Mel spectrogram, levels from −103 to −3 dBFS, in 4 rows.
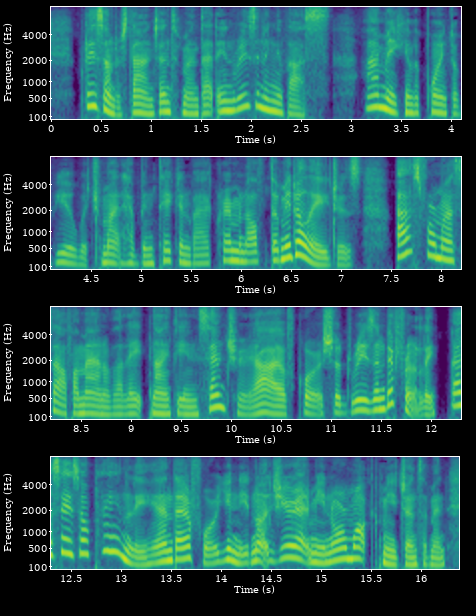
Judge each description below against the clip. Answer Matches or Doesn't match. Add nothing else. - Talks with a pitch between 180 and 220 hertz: Matches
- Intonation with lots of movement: Matches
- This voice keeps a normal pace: Doesn't match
